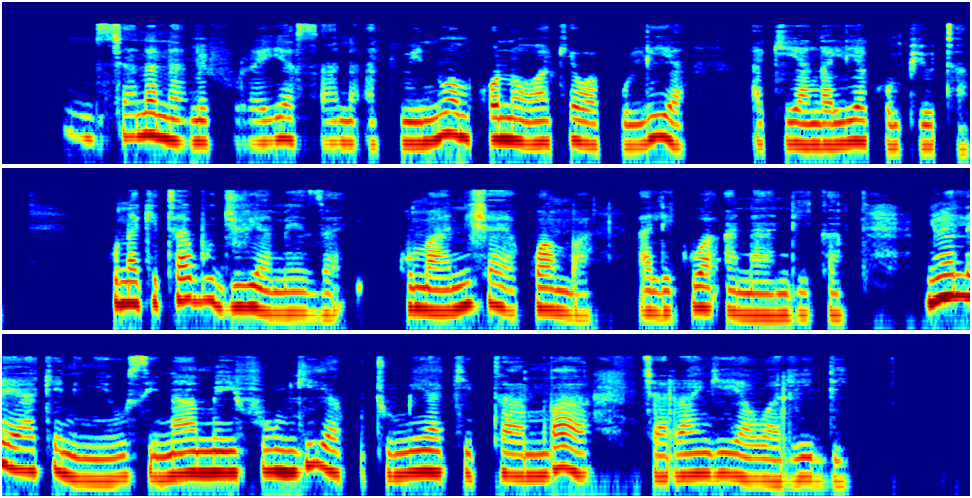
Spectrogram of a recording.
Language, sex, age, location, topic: Swahili, female, 25-35, Nairobi, education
